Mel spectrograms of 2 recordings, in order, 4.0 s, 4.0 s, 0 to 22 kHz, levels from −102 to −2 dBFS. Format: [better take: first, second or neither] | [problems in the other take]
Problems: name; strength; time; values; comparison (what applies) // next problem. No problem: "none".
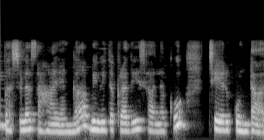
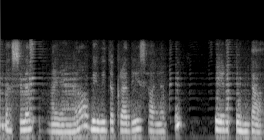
first | noise reduction (neural mask model RNNoise)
